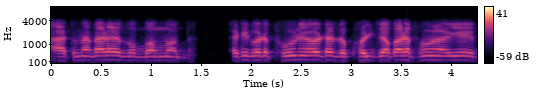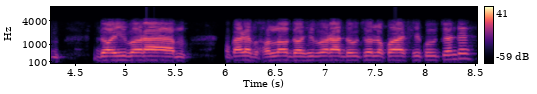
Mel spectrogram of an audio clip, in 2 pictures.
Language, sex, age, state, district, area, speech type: Odia, male, 60+, Odisha, Kendujhar, urban, conversation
